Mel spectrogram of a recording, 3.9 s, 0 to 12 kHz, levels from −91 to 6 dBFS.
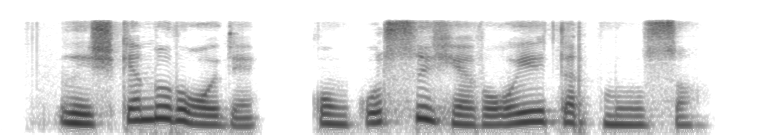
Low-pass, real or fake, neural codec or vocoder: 7.2 kHz; fake; codec, 16 kHz, 0.8 kbps, ZipCodec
